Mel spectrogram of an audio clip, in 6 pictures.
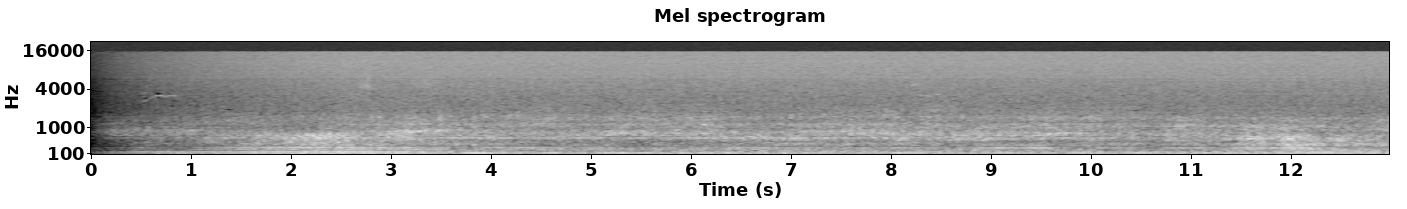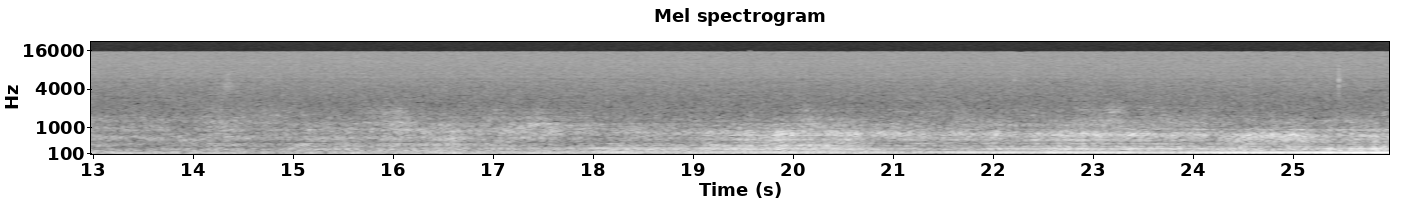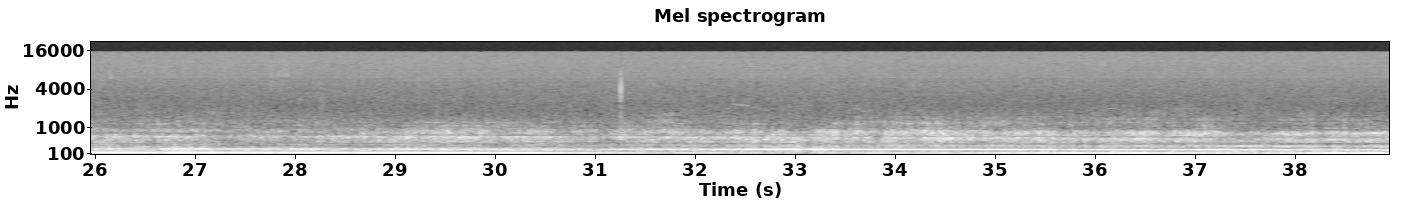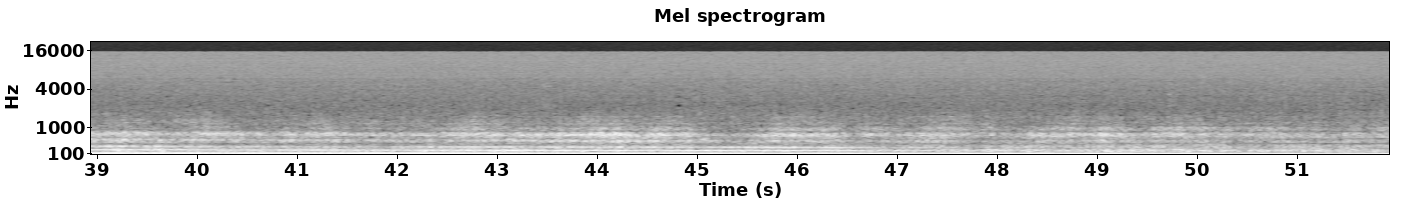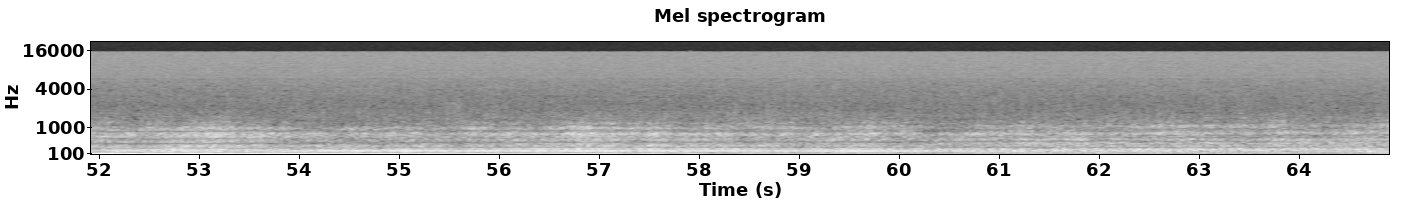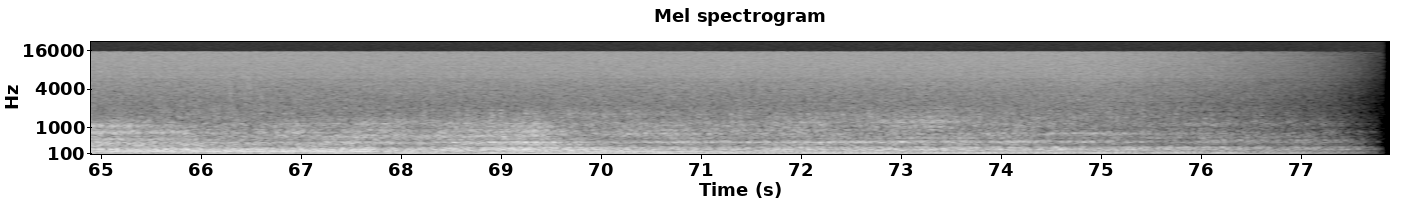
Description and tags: aeroplane passing by
The sound of a small private aeroplane flying low, at night. It's quietly passing by and you can hear the Doppler effect quite clear.
Recorded with a TSM PR1 portable digital recorder, with external stereo microphones. Edited in Audacity.
private, aeroplane, plane, passing, flying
